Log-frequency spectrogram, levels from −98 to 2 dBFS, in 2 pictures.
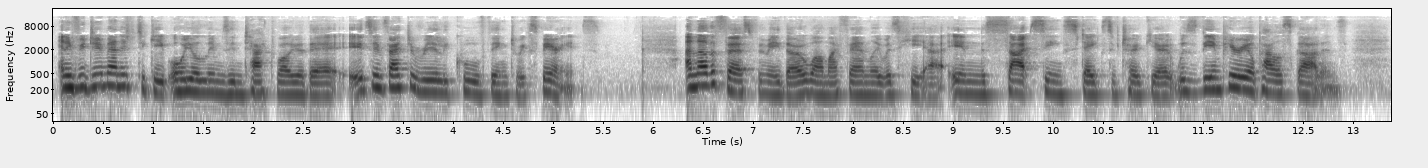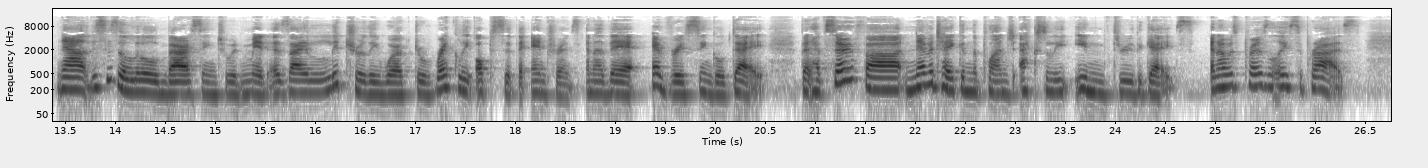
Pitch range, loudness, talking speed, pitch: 155-200 Hz, -25 LUFS, 190 wpm, 170 Hz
